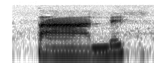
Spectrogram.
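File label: "taale", Mooré; rebuke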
